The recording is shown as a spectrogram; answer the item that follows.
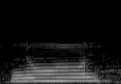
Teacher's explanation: سرا زبان تالو سے مل کر نون ادا ہوتا ہے۔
